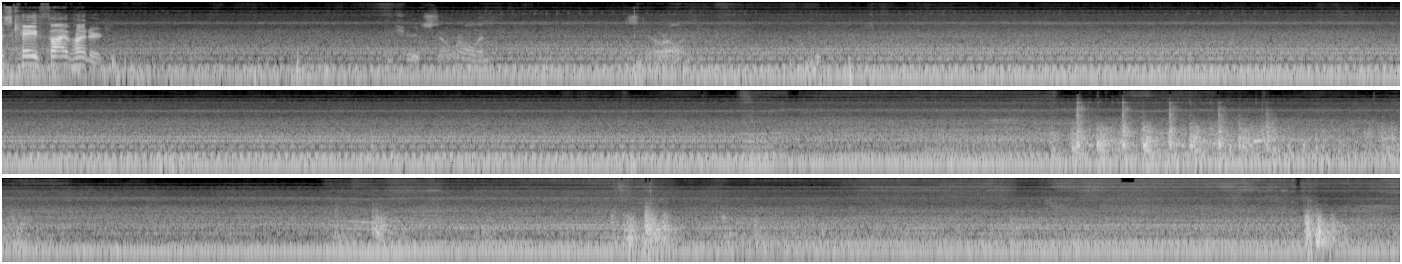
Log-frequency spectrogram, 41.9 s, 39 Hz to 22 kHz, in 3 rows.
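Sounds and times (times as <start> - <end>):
excavator diesel engine running: 0.0 - 41.9
rapid clanking and rattling: 22.2 - 29.7, 31.2 - 41.9.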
